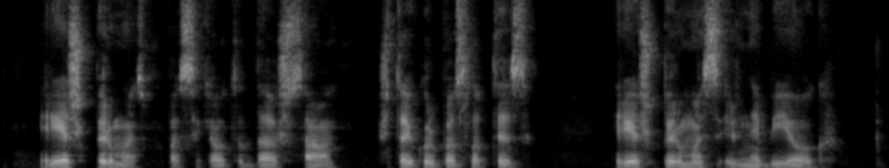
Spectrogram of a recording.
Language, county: Lithuanian, Marijampolė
